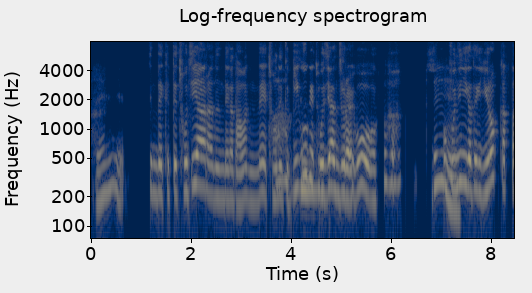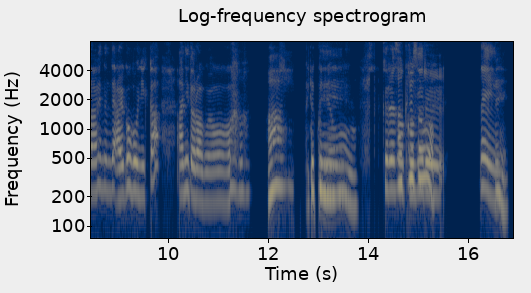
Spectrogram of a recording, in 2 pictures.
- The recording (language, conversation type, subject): Korean, unstructured, 가장 가고 싶은 여행지는 어디이며, 그 이유는 무엇인가요?
- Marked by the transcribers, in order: other background noise; tapping; laugh; laugh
